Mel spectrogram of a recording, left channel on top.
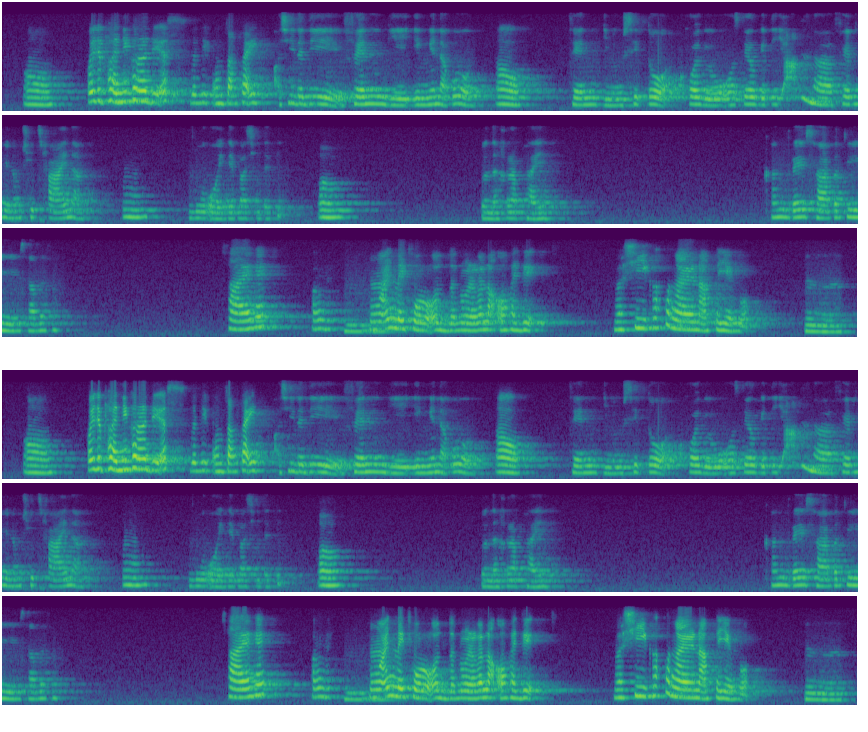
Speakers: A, on the right; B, on the left.
A: ꯑꯣ ꯍꯣꯏꯗꯤ ꯐꯅꯤ ꯈꯔꯗꯤ ꯑꯁ ꯑꯗꯨꯗꯤ ꯑꯃꯇꯥꯛ
B: ꯑꯁꯤꯗꯗꯤ ꯐꯦꯟꯒꯤ ꯏꯪꯉꯤꯅꯀꯣ
A: ꯑꯧ
B: ꯐꯦꯟꯒꯤ ꯅꯨꯡꯁꯤꯠꯇꯣ ꯑꯩꯈꯣꯏꯒꯤ ꯍꯣꯁꯇꯦꯜꯒꯤꯗꯤ ꯌꯥꯝꯅ ꯐꯦꯟꯒꯤ ꯅꯨꯡꯁꯤꯠ ꯁꯥꯏꯅ
A: ꯎꯝ
B: ꯂꯨ ꯑꯣꯏꯗꯦꯕ ꯁꯤꯗꯗꯤ
A: ꯑꯥ
B: ꯅꯈꯔꯥꯏ ꯈꯪꯗ꯭ꯔꯦ ꯁꯥꯕꯗꯤ ꯁꯥꯕꯗꯤ
A: ꯁꯥꯏꯍꯦ ꯈꯪꯗꯦ
B: ꯎꯝ
A: ꯅꯨꯡꯉꯥꯏꯅ ꯂꯩꯊꯣꯔꯛꯑꯣ ꯑꯗꯨ ꯗ ꯂꯣꯏꯔꯒ ꯂꯥꯛꯑꯣ ꯍꯥꯏꯗꯤ ꯉꯁꯤ ꯈꯛꯇ ꯉꯥꯏꯔꯅ ꯍꯌꯦꯡꯗꯣ
B: ꯎꯝ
